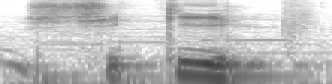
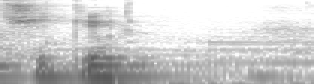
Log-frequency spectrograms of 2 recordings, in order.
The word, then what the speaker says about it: Shiki: shiky shiky Micky um how is the proper pronunciation for this Shiki it's Japanese SK SK SK ski okay SK not shiky I IE I prefer Shiki to be honest shiky okay so let's see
